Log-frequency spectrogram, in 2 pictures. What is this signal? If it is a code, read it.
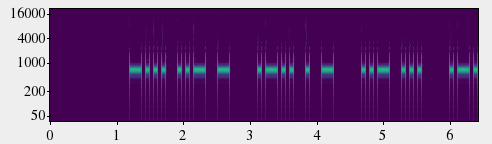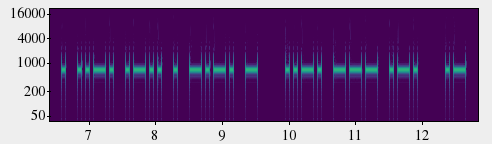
Morse code, heard as a keyed tone, about 20 wpm, 700 Hz. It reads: BUT LET US REFLECT FOR A
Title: Sentences from Top 1500 Words 20wpm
